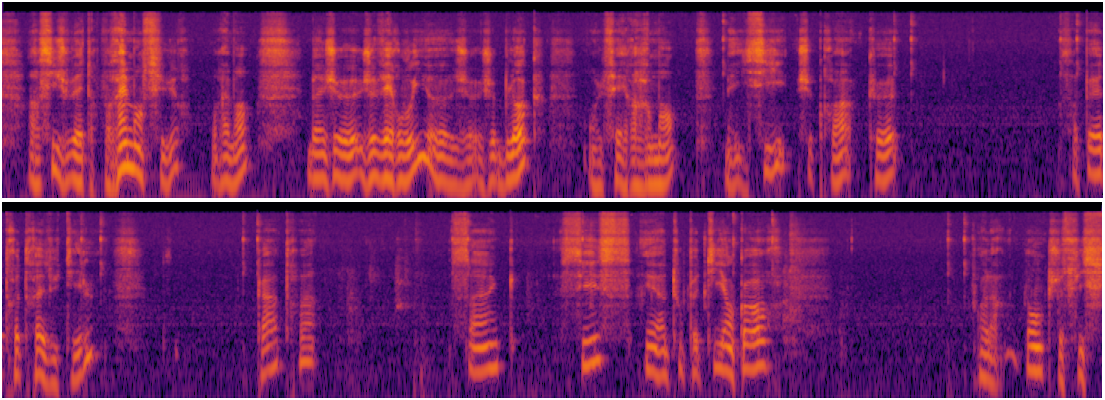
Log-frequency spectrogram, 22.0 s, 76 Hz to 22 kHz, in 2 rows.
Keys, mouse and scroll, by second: 6.9 click, 8.8 click, 10.5 click, 11.7 click, 13.3 click, 15.4 click, 16.6 click, 17.3-18.0 scroll up 4, 18.2 right click, 20.4 click, 21.2-22.0 scroll down 3.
